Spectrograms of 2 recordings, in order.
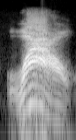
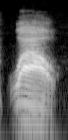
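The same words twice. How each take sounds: First: It is said with lively, varied intonation. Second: It is said with flat, unvaried intonation. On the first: The speaker calls it right. "we use a lot more intonation" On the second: The speaker calls it wrong. "We don't say wow"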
